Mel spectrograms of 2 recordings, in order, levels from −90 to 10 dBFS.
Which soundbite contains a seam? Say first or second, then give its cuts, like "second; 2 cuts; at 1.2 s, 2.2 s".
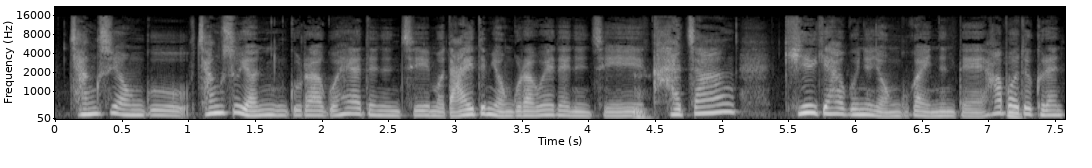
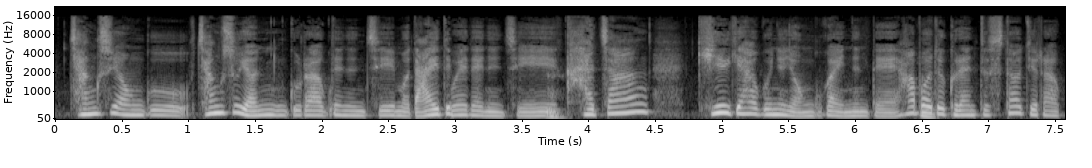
second; 2 cuts; at 2.1 s, 3.0 s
